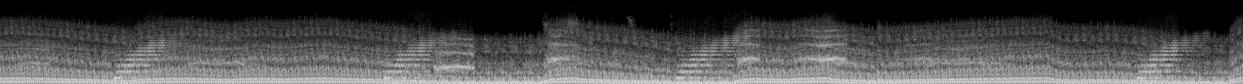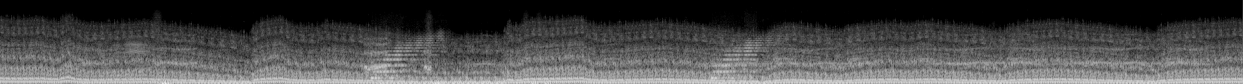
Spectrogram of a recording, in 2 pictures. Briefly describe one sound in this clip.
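An engine revs up and down steadily.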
